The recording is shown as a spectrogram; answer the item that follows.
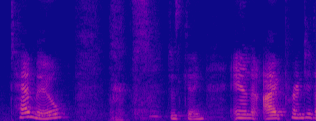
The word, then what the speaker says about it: Temu: I got from Temu, which I've been calling Temu this whole time, and you guys never told me I was saying it wrong. Temu.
